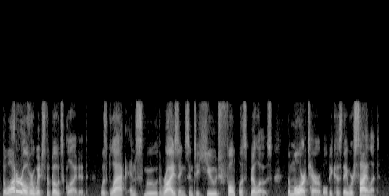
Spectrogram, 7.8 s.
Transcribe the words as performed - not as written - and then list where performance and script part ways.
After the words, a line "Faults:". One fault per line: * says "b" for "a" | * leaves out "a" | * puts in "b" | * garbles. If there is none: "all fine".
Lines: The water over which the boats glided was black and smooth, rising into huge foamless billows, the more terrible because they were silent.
The water over which the boats glided was black and smooth, risings into huge foamless billows, the more terrible because they were silent.
Faults:
* says "risings" for "rising"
